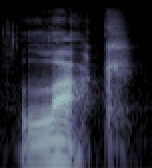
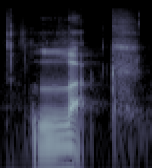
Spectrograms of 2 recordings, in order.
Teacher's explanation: the ah sound like in lock versus our schwa sound like a word like luck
